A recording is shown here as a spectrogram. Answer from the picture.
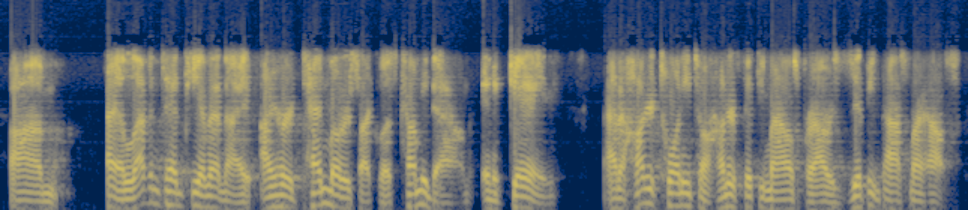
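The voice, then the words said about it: Hoarse, partly lost voice. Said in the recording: “I actually lost my voice a little bit. I don't know if you guys can hear it... I blew my vocal cords... for days I've lost my voice.”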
